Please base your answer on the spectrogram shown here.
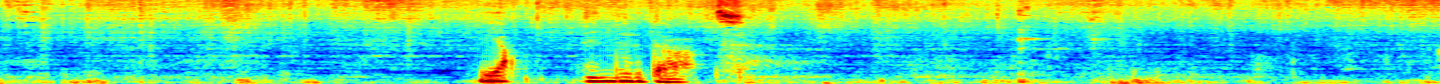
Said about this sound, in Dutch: Ik zal nu eerst kijken naar mijn amandelkrokantjes, want ik zie en ik voel en ik ruik dat die beginnen te bakken. Dus ik zal ze een keer moeten draaien.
